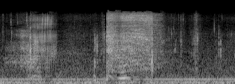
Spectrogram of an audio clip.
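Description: A person slurping muddy puddle water from cupped hands, then a louder hissing splutter at the mouth about a second in, lasting half a second.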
